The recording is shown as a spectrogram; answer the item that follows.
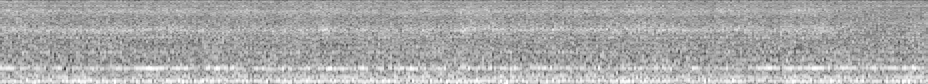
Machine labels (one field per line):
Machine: fan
